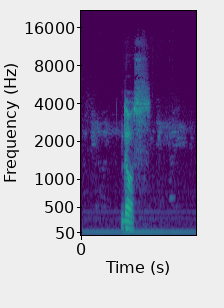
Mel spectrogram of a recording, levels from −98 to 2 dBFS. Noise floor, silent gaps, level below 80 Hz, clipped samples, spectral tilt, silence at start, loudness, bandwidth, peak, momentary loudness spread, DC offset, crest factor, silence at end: -64 dBFS; none; -66 dBFS; under 0.1%; -3.5 dB/octave; 0.2 s; -40 LUFS; 16 kHz; -20 dBFS; 25 LU; under 0.1%; 26 dB; 0.25 s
